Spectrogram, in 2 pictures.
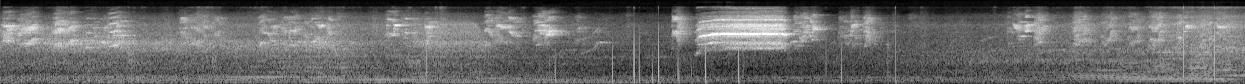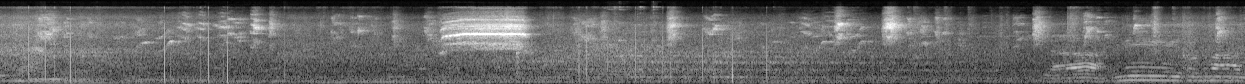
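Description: A male sugar glider, a small gliding possum, gives short chirping and squeaking calls in bursts, with two brighter chatters standing out, under steady indoor background noise.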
